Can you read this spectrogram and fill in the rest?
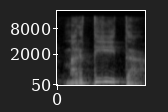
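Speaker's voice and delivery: slow, soft, drawn out Martita; affectionate diminutive. Shown as a demonstration. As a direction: coo the nickname tenderly. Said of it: "en nuestro español que decimos". (diminutivo cariñoso, lento y suave)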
